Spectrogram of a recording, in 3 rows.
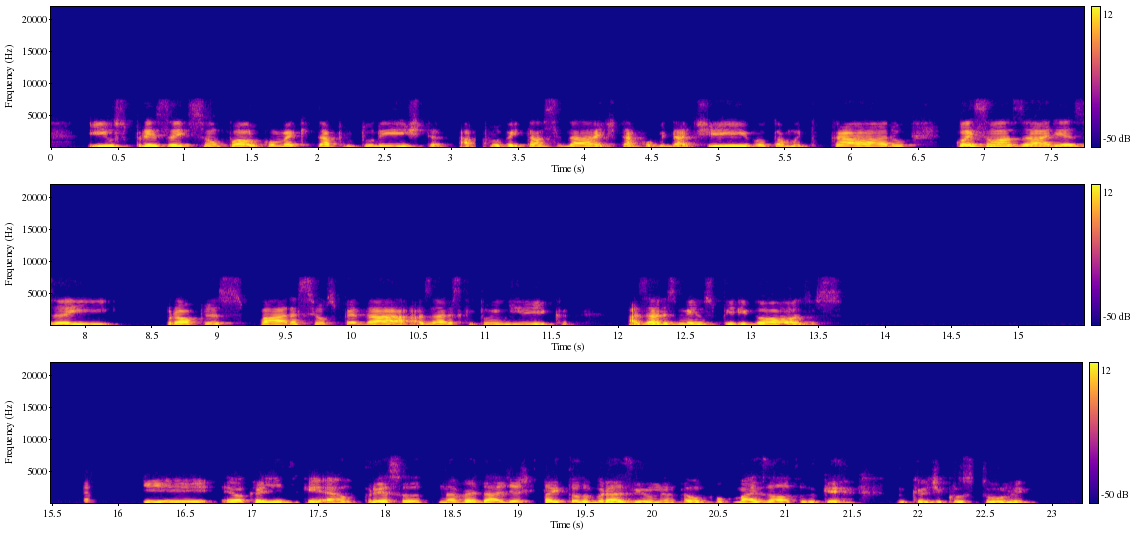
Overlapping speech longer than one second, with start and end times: none

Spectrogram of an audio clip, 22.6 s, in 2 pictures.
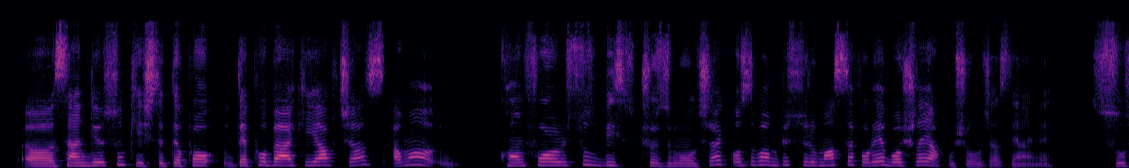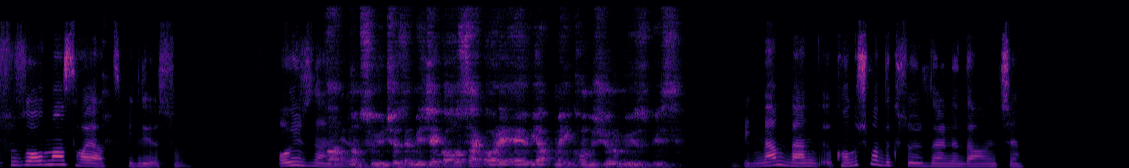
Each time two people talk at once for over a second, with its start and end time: none

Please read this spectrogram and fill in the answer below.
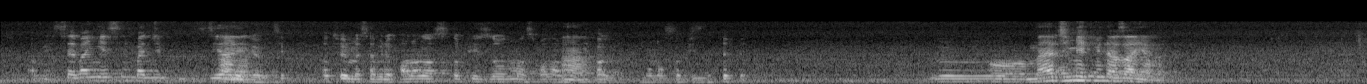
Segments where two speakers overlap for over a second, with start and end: none

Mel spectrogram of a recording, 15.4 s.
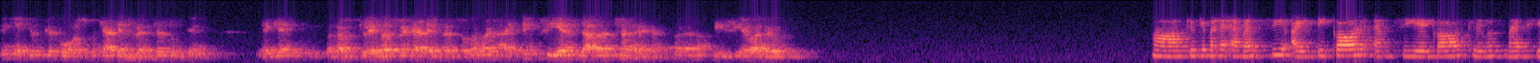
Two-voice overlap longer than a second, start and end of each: none

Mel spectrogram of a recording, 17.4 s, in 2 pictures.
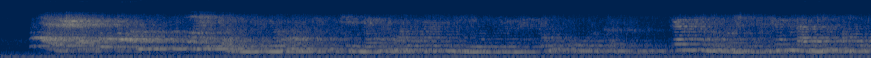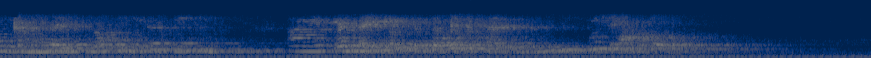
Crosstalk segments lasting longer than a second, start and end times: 8.8-10.4, 12.0-13.5

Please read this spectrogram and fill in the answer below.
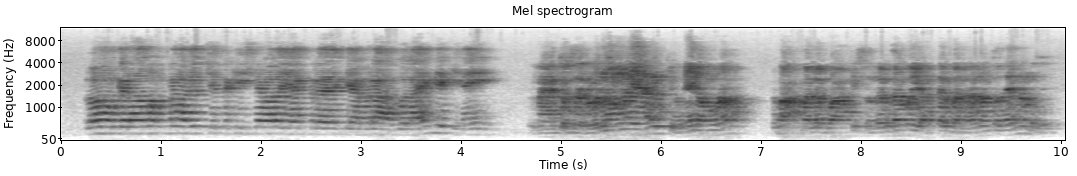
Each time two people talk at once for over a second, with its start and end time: none

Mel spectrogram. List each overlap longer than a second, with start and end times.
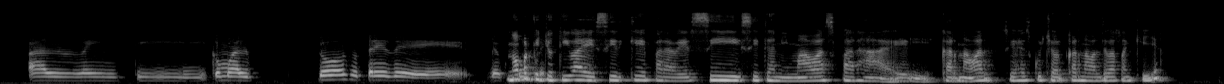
none

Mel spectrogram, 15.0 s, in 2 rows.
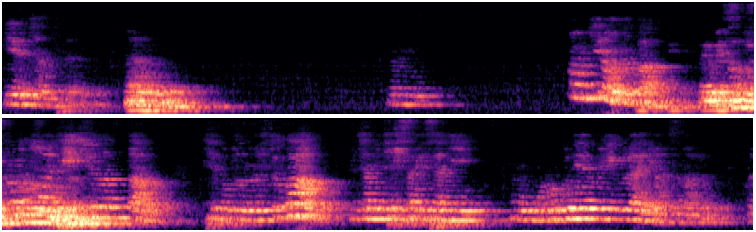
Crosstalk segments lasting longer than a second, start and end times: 7.2-8.4

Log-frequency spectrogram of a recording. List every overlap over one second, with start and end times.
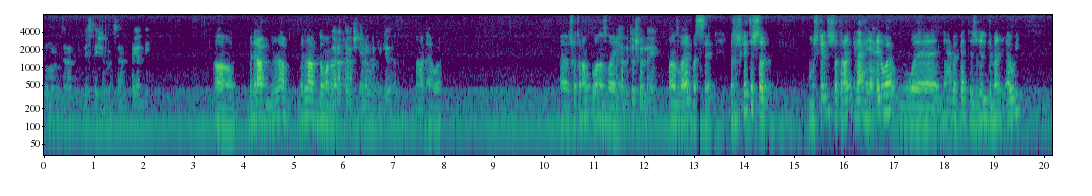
5.8-7.0

